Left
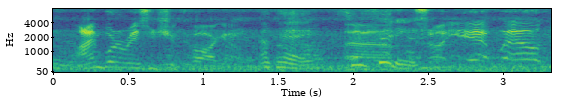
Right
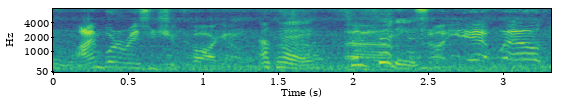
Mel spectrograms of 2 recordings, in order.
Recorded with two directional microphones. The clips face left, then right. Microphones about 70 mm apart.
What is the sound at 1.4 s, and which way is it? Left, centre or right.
Speech, right.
